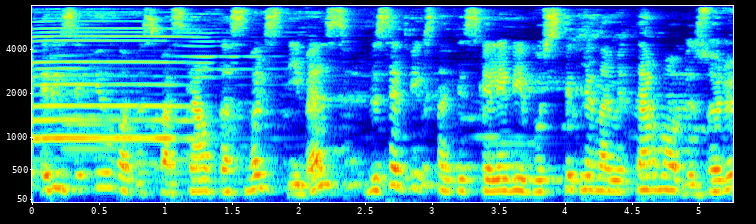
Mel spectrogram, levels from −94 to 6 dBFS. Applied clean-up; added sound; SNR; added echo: classical method WPE with log-MMSE.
